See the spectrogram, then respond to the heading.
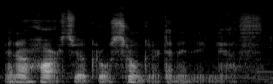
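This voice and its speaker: A man reading a visual novel aloud as a let's player, in an expressive, dramatic narration style. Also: normal speed, a little hiss or hum. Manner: expressive, with emotional swells.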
